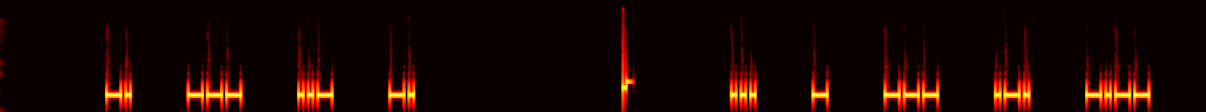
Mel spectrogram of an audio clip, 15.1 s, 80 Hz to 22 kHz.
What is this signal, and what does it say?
Morse code, heard as a keyed tone, about 21 wpm, spaced as for 9 wpm, 700 Hz. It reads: NOUN STORY
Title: 4x Character Spacing - Top 500 Words - 20wpm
